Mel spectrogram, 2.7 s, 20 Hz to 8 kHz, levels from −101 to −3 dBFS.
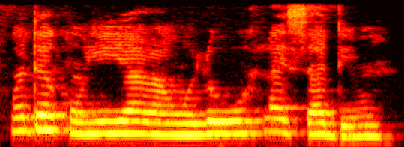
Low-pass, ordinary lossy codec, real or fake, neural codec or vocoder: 7.2 kHz; none; real; none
